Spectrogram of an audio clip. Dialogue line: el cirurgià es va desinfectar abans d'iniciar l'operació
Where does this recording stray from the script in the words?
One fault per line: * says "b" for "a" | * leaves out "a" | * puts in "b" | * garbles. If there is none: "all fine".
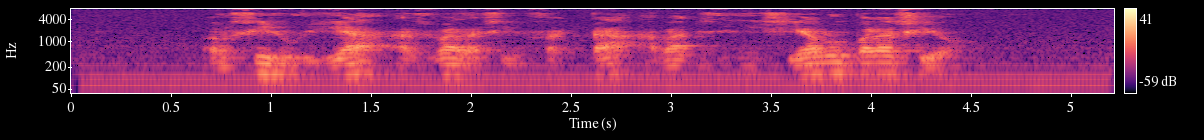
all fine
